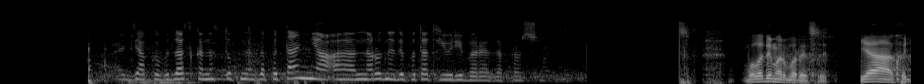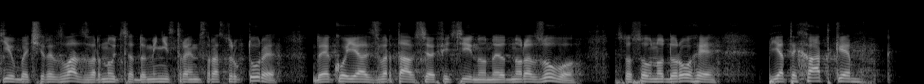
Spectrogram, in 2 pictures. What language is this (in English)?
Ukrainian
